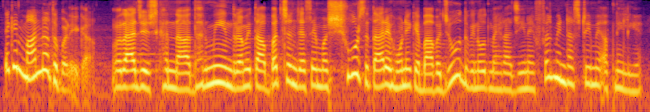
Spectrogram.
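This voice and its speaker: A woman's voice: mid-range voice, a little mellow, long reverb tail. A woman with an Indian accent presenting a scripted radio show, mixing English words into her speech.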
